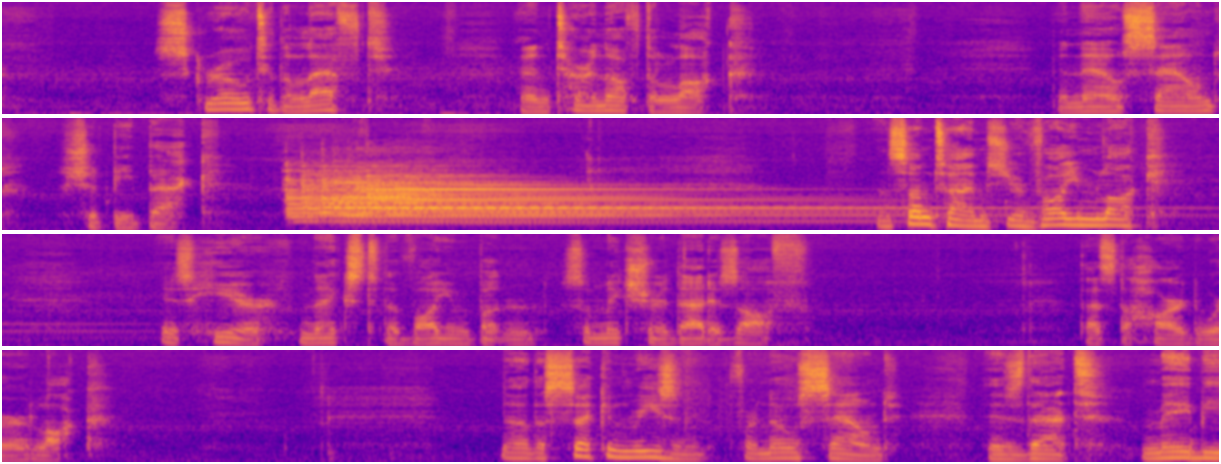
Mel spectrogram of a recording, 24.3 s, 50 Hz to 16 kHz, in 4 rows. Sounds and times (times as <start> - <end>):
Zither: 7.5 - 12.6.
